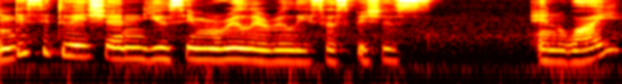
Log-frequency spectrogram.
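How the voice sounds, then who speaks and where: At a very slow pace, a woman with a non-native accent speaks at a medium pitch. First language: not English. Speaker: tarot reader. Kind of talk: tarot reading monologue. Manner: halting.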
